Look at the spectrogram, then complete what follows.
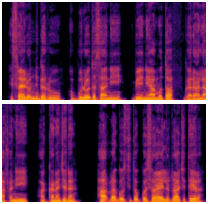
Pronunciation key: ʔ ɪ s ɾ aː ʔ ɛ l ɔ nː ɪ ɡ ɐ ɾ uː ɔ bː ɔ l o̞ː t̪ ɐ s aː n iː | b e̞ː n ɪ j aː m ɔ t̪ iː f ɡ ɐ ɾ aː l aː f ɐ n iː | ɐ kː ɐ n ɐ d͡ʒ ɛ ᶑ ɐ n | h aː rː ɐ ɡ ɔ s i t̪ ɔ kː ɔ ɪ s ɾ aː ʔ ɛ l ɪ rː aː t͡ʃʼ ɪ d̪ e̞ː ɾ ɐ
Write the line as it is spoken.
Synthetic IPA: ʔ ɪ s ɾ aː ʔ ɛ l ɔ nː ɪ ɡ ɐ ɾ uː ɔ bː ɔ l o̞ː t̪ ɐ s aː n iː | b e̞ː n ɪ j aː m ɔ t̪ aː f ɡ ɐ ɾ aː l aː f ɐ n iː | ɐ kː ɐ n ɐ d͡ʒ ɛ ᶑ ɐ n | h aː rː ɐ ɡ ɔ s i t̪ ɔ kː ɔ ɪ s ɾ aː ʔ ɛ l ɪ rː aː t͡ʃʼ ɪ t̪ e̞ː ɾ ɐ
